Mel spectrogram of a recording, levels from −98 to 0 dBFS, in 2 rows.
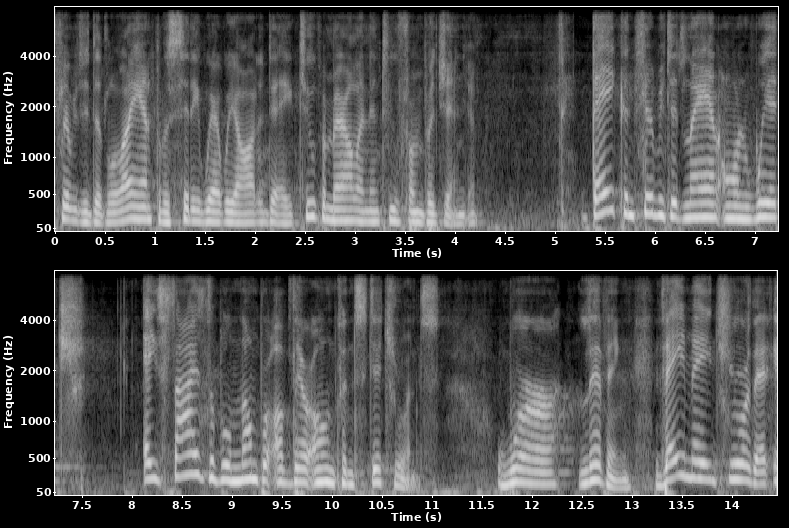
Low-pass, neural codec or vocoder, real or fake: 7.2 kHz; codec, 24 kHz, 6 kbps, HILCodec; fake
